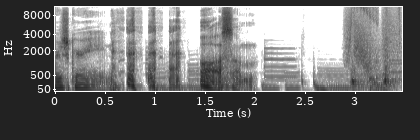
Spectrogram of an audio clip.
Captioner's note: chuckles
